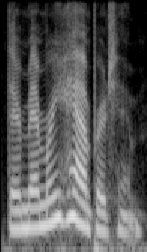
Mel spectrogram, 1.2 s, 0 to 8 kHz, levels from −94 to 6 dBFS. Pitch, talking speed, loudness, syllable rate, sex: 210 Hz, 195 wpm, -15 LUFS, 7.3 syllables/s, female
